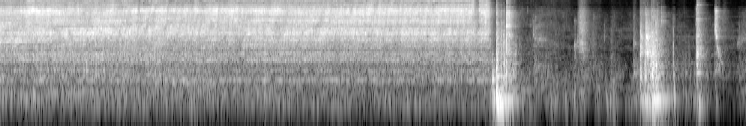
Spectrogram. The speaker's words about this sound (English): Why everything is in the kitchen is brutally loud. Because the water heater is brutally loud.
